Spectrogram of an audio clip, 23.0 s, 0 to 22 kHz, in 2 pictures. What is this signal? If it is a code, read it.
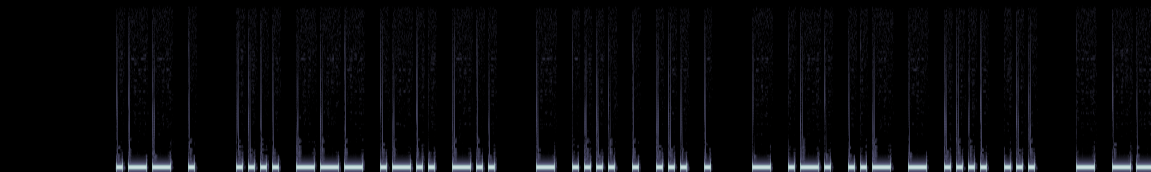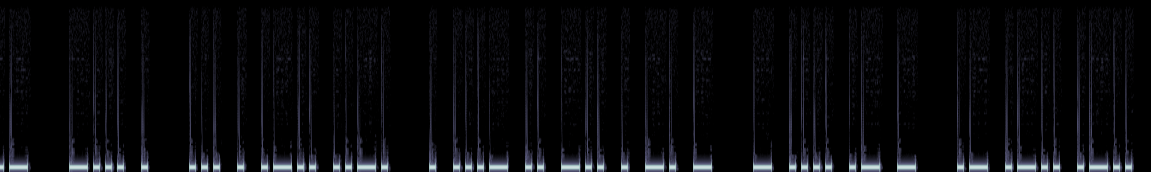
Morse code, heard as a keyed tone, about 20 wpm, 700 Hz. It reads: WE HOLD THESE TRUTHS TO BE SELF EVIDENT THAT ALL
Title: Sentences with 9-Word Phrases - 20wpm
